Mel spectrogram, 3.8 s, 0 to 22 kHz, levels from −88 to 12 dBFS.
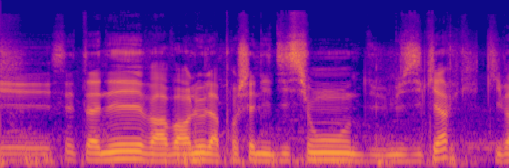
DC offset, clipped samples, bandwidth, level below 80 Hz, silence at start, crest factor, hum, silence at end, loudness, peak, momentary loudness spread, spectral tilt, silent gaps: under 0.1%; under 0.1%; 17 kHz; -44 dBFS; 0 s; 16 dB; none; 0 s; -17 LUFS; 0 dBFS; 9 LU; -4 dB/octave; none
